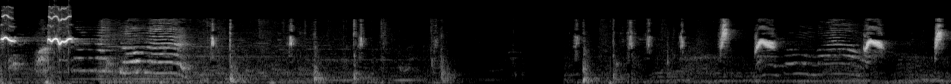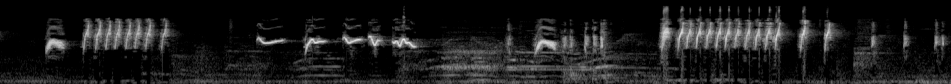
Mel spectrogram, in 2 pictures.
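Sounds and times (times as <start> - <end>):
bird slurred whistles: 0.0 - 0.7, 8.6 - 11.2
bird upslurred calls: 0.0 - 0.7, 8.6 - 11.3, 14.8 - 19.0.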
